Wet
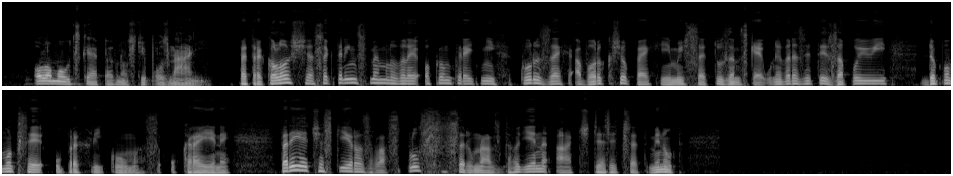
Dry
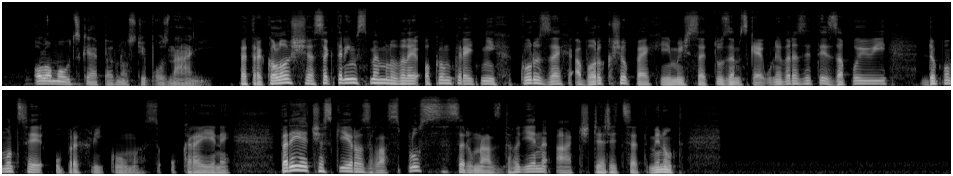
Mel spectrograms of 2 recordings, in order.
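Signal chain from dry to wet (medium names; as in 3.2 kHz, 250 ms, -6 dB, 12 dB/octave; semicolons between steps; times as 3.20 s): gain riding 2 s; decimation joined by straight lines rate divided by 4×; trim -5 dB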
